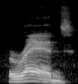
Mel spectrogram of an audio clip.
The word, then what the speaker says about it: read: A escrita é a mesma, mas a pronúncia vira read.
